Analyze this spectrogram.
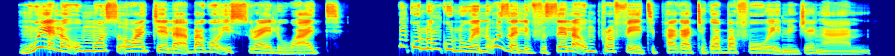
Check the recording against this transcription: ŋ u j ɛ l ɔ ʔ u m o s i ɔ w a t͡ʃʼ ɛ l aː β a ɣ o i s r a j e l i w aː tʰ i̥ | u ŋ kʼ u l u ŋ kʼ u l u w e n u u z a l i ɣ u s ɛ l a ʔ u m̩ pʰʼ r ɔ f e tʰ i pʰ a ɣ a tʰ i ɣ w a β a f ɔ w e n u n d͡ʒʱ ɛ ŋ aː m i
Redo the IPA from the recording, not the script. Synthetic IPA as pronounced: ŋ u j ɛ l ɔ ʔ u m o s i ɔ w a t͡ʃʼ ɛ l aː β a ɣ o i s r a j e l i w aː tʰ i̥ | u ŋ kʼ u l u ŋ kʼ u l u w e n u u z a l i v u s ɛ l a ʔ u m̩ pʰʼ r ɔ f e tʰ i pʰ a ɣ a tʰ i ɣ w a β a f ɔ w e n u n d͡ʒʱ ɛ ŋ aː m i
